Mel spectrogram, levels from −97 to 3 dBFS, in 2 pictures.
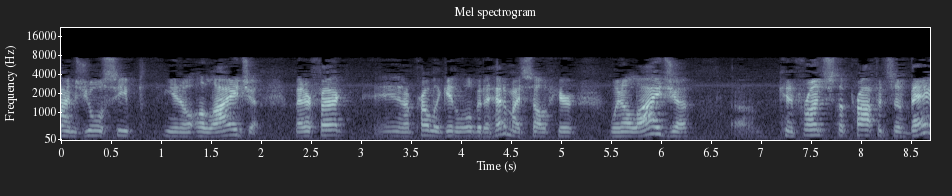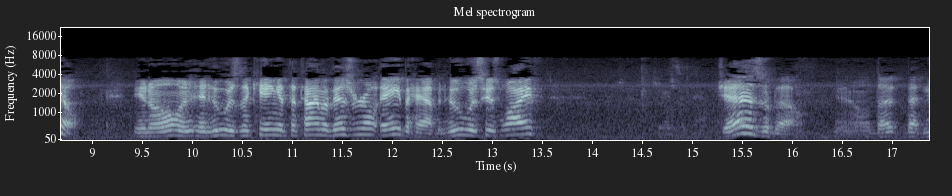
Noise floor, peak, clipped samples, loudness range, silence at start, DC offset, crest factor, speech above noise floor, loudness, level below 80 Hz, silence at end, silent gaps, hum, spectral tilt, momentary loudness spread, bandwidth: -55 dBFS; -6 dBFS; under 0.1%; 5 LU; 0 s; under 0.1%; 22 dB; 29 dB; -24 LUFS; -72 dBFS; 0 s; none; none; -1.5 dB/octave; 14 LU; 7.6 kHz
